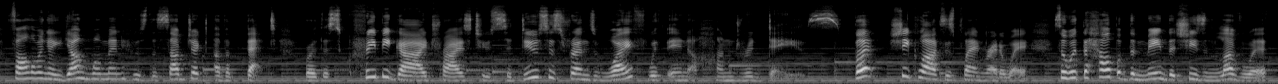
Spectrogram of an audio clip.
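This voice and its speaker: Animated, high-voiced woman reading entertainment news. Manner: playful, emphatic, slangy asides. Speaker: host of a film news show. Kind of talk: scripted entertainment news narration.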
